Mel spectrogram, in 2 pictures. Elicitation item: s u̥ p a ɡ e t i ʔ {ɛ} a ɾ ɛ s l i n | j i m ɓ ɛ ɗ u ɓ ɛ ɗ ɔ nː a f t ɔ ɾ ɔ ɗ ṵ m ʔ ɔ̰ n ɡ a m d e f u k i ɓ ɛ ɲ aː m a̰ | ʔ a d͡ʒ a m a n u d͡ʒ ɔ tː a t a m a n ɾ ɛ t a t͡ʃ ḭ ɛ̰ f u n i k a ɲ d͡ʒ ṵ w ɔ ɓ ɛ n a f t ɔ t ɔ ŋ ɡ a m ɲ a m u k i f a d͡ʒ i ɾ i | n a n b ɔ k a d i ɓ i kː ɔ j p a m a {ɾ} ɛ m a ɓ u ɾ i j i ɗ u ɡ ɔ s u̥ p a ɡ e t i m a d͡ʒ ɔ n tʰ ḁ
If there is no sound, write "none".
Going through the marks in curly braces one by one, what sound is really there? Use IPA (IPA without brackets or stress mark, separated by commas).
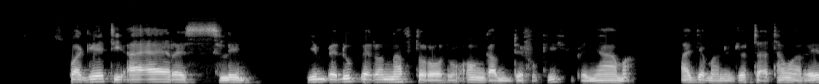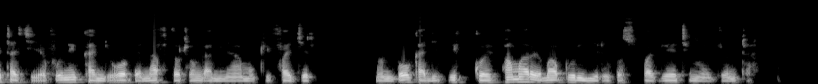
a, ɾ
